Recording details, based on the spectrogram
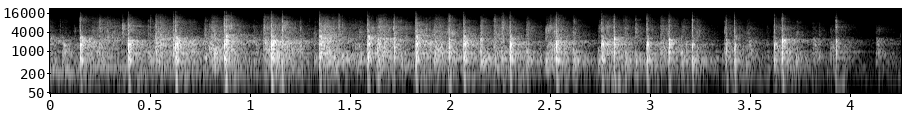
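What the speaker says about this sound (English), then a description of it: "Yes, clap him again." A quiz competition audience claps steadily and enthusiastically, a dense patter of many hands continuing throughout without any talking.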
